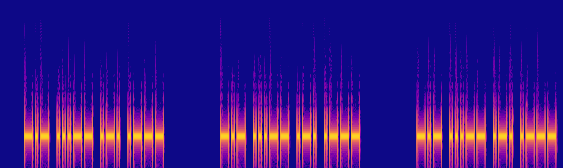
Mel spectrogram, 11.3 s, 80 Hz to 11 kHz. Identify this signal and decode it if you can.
Morse code, heard as a keyed tone, about 22 wpm, 700 Hz. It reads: K3RJ K3RJ K3RJ
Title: USA Call Signs - 4 Characters - Repeated 3x - 22wpm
